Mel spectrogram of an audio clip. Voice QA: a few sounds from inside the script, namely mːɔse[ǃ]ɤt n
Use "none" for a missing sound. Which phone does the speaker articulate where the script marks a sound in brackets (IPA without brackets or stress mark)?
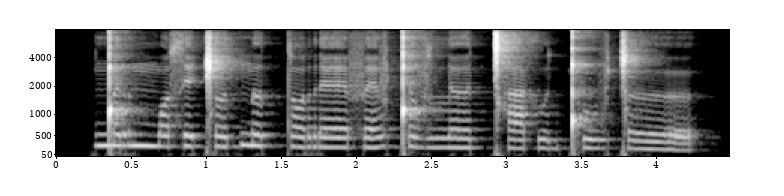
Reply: ǁ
